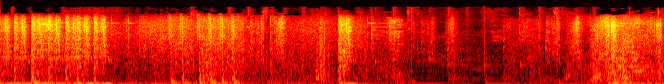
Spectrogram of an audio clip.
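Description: Rapid bursts of automatic gunfire from a Garena Free Fire ranked clash squad match, loud and dense throughout, with short pauses between volleys and a few heavier thuds mixed in.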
